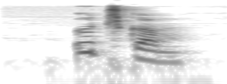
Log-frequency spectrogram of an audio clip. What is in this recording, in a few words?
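"ытшкӧм", Komi, female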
